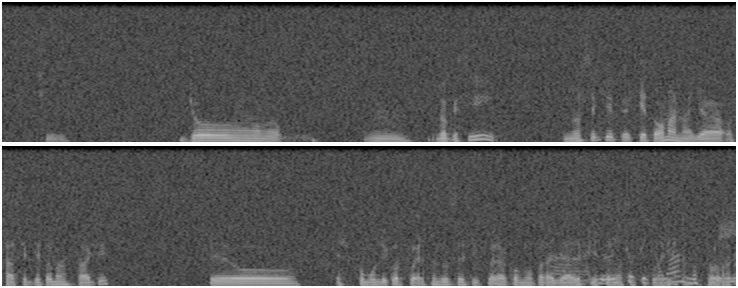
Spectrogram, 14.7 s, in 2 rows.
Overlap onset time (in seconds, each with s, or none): 12.8 s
